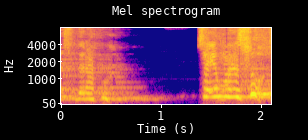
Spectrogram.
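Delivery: ordinary talk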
